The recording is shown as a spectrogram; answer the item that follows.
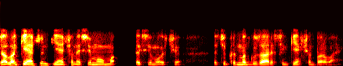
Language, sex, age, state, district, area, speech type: Kashmiri, male, 30-45, Jammu and Kashmir, Anantnag, rural, conversation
